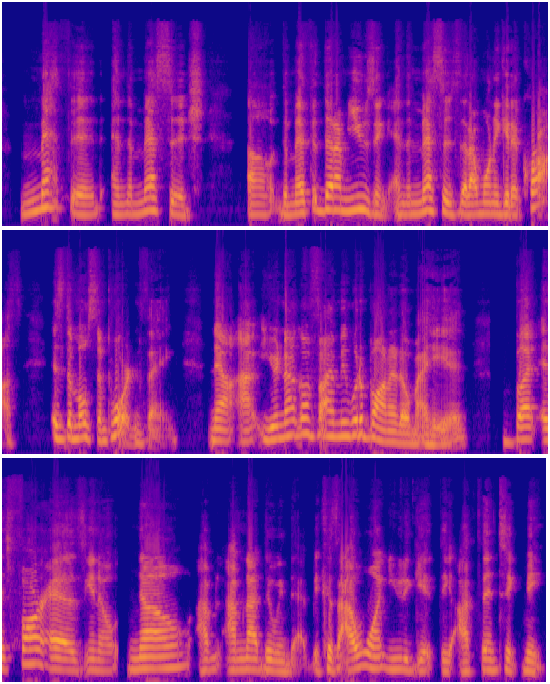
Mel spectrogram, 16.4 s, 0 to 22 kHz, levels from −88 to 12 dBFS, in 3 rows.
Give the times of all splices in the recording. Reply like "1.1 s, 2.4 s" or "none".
10.3 s, 12.1 s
